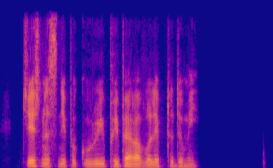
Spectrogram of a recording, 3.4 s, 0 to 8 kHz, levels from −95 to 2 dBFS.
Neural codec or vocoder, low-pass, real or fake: codec, 16 kHz, 0.4 kbps, LongCat-Audio-Codec; 7.2 kHz; fake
